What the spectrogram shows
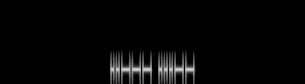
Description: Morse code, heard as a keyed tone, about 46 wpm, 700 Hz. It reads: 23
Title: Common Cut Numbers - 2-Digit 45wpm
